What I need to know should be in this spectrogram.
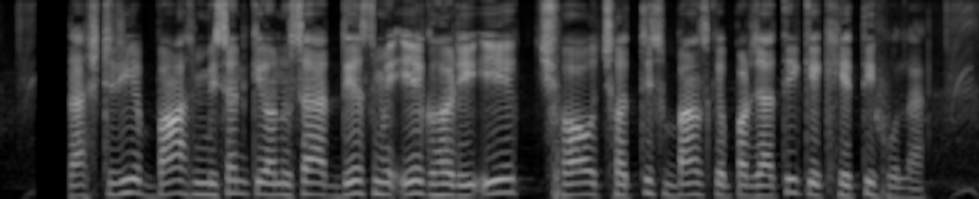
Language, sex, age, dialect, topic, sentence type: Bhojpuri, male, 18-24, Southern / Standard, agriculture, statement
